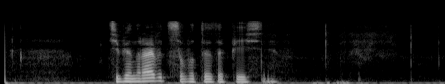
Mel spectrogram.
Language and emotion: Russian, neutral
